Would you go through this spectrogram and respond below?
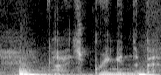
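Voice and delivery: loud, exasperated order to the crew; impatient call. Acted. Technician calls to the guys who had one job, impatient and loud.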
